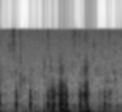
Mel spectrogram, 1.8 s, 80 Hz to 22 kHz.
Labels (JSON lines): {"label": "biophony, knock croak", "recorder": "SoundTrap 300"}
